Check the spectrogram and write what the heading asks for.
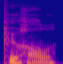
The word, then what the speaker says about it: Pujol: The finest of those men was a Spaniard named Juan Pujol Garcia, pronounced Pujol, who loathed totalitarian rule of every colour and had volunteered himself to the Allied cause.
